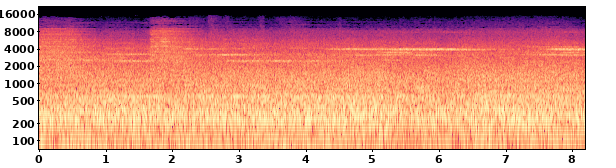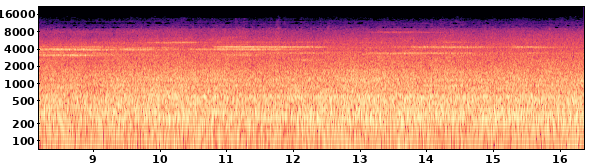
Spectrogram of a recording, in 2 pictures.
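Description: Double-deck passenger train rolling through the station at low speed over a steady rumble of wheels on rails, with high wheel squeals that come and go, shifting in pitch.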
